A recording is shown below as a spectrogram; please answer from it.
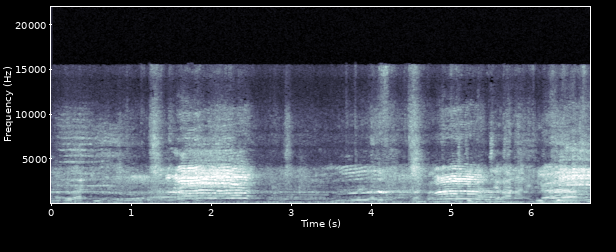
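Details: Goats, breeding does and kids, at the Silir Semanggi animal market in Solo; wavering bleats in two bursts with a shorter cry near the end, over steady human talk and market chatter.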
